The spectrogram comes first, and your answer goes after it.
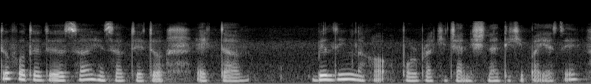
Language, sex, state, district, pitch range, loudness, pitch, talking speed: Nagamese, female, Nagaland, Dimapur, 175-215 Hz, -19 LUFS, 195 Hz, 180 wpm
